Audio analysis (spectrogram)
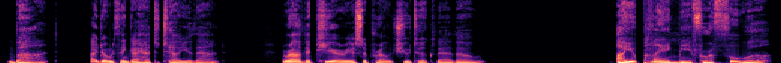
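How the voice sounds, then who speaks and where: A man playing a sly, sadistic warlock in a roleplay audio drama, smug and possessive, with taunting, deliberate phrasing. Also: medium pitch, expressive, no room sound, clean studio sound. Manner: taunting, drawn-out, deliberate phrasing with dark chuckles. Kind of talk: scripted roleplay audio drama, spoken to the listener.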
